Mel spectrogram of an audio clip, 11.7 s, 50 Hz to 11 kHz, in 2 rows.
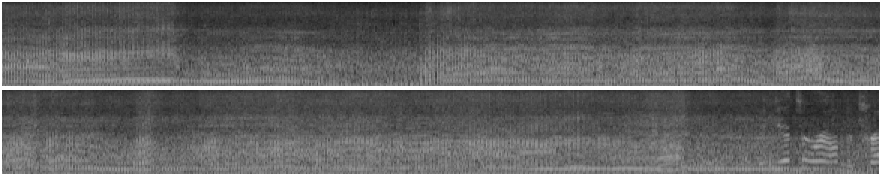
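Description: A Kawasaki KX450 dirt bike rides around a motocross track, its loud engine droning and rising and falling continuously as the rider works the throttle, close and up front the whole time.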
